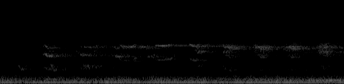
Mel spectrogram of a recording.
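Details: Feeding flock of wild turkeys in woodland, calling busily: a couple of soft clucks followed by a loud, fast stream of harsh, overlapping cutting and purring notes that runs on to the end, with a low steady hum behind.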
